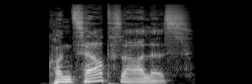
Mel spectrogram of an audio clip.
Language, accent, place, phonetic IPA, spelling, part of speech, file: German, Germany, Berlin, [kɔnˈt͡sɛʁtˌzaːləs], Konzertsaales, noun, De-Konzertsaales.ogg
- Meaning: genitive of Konzertsaal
